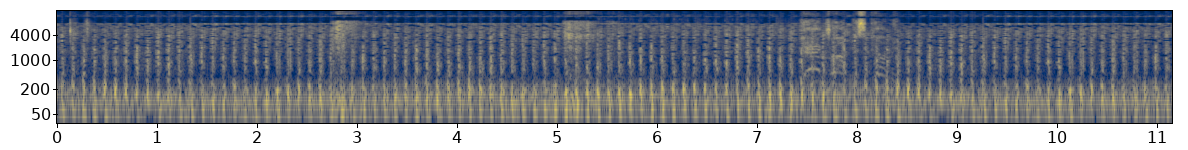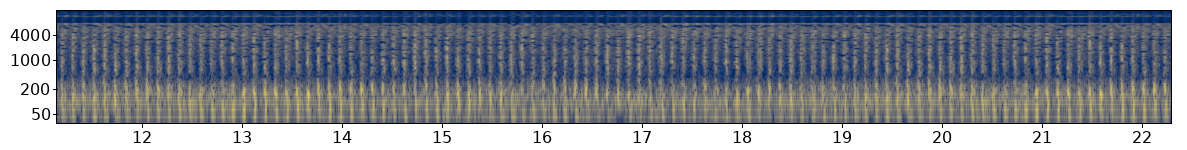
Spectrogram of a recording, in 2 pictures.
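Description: A helicopter's rotor thumps steadily and loudly close by.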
